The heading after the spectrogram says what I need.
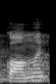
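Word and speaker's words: calm: According to the rule the letter L is silent when it comes after the letters A, ओ एंड यू। जो letter L है अगर ए, ओ एंड यू के बाद आता है तो लेटर एल साइलेंट होता है।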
